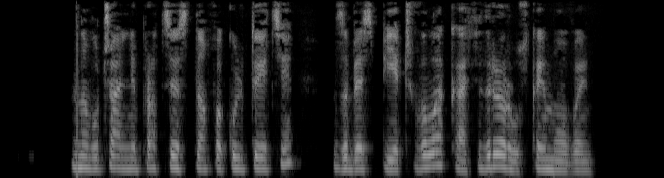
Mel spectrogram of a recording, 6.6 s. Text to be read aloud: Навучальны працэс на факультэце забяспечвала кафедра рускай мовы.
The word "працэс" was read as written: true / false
true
